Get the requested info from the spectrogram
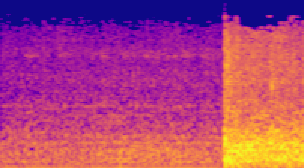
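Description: Faint hiss, then about one and a half seconds in a sudden loud rush of noise that starts at once and carries on.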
